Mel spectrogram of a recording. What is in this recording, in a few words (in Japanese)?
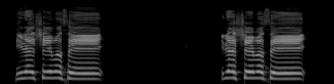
ショップ店員の声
